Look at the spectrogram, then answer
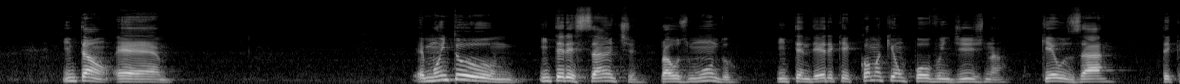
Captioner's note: speaking in portuguese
